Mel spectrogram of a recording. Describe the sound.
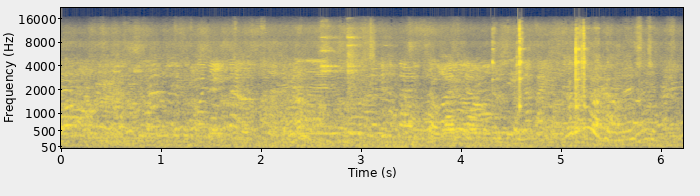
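A busy izakaya restaurant din at Tsukada Nojo of many overlapping voices, with sharp clinks of glasses and dishes cutting through now and then, steady throughout; people are drinking and eating gyoza.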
